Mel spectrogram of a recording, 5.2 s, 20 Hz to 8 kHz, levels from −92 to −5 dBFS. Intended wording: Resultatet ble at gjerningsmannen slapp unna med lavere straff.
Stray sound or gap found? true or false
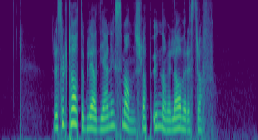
false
